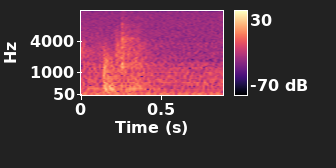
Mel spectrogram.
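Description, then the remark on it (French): A short mechanical click and rattle as someone quietly turns a door handle, followed by a brief creak as the unlocked door opens, over a steady low hum; no one speaks. “la fait tourner, la porte est ouverte.”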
